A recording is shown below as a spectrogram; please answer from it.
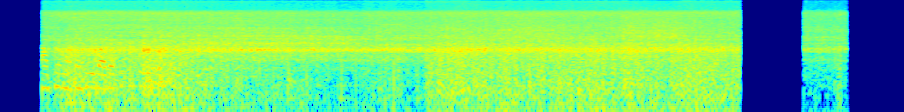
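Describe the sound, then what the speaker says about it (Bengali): Potatoes frying in oil in a pan, browning to a reddish colour: a steady, loud sizzling hiss that runs unbroken for about nine seconds, then cuts out, with a brief burst of sizzle after a short gap. "এবার আলুটা লাল লাল করে ভেজে নিচ্ছি"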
